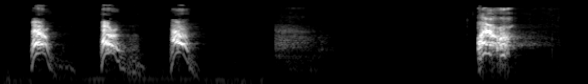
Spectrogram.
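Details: Puppy letting out three quick, high, sharp yaps about half a second apart, a soft breathy rustle, then one final louder bark.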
